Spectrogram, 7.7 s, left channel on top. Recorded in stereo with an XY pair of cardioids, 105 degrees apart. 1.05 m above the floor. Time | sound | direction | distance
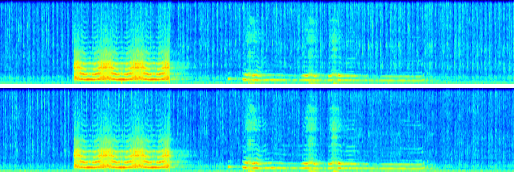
1.1 | a scream | 15° left | 1.5 m
3.4 | crying | 20° right | 1.9 m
